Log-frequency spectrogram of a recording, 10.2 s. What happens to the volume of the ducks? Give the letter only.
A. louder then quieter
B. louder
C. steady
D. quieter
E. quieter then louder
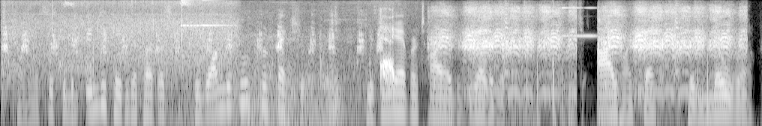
B.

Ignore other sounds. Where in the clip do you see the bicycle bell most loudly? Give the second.
3 s.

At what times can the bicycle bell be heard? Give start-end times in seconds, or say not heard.
2.4-3.0, 7.3-8.0.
